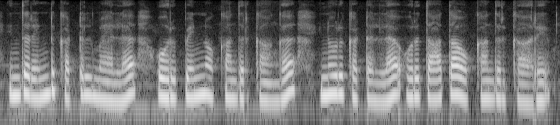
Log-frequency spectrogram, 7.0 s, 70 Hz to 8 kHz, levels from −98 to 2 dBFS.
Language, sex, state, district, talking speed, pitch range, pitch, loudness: Tamil, female, Tamil Nadu, Nilgiris, 105 wpm, 185-220 Hz, 200 Hz, -18 LUFS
